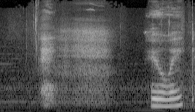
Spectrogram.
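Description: A young woman breathes softly and heavily, close by.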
